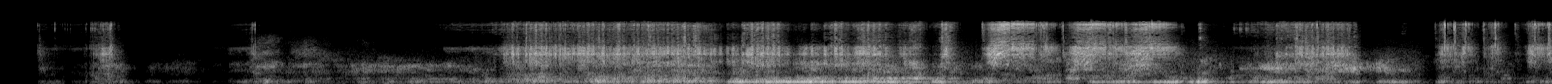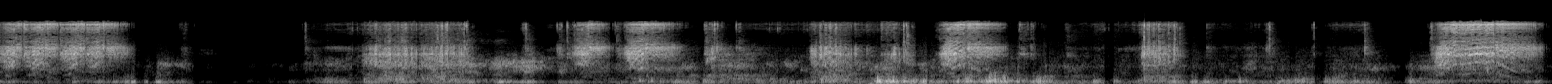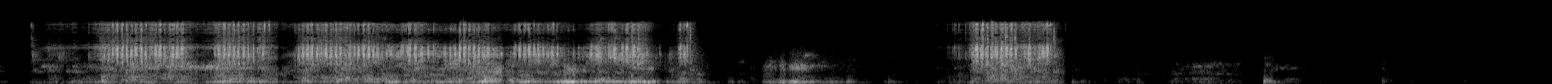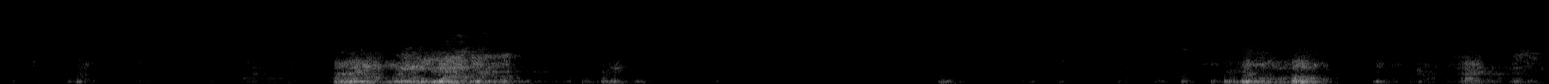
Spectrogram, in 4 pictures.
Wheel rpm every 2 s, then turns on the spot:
10, 0, 10, 20, 20, 30, 20, 20, 10, 10, 10, 10, 20, 10, 20, 20, 20, 10, 10, 0, 10, 0, 0, 0, 0, 0, 0, 0, 0, 0, 0.
4-8 12-14 18-20 22-24 32-38 40-42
